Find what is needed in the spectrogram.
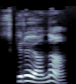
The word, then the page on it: skröna: [²skr'ö:na]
